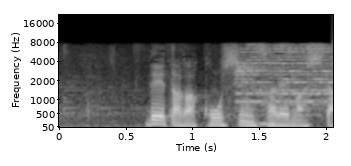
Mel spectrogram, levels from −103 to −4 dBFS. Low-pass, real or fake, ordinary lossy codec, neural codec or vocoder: none; real; none; none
